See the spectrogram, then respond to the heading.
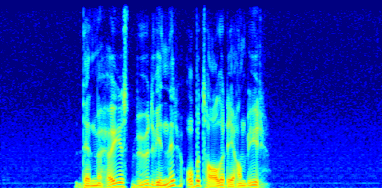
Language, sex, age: Norwegian, male, 47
